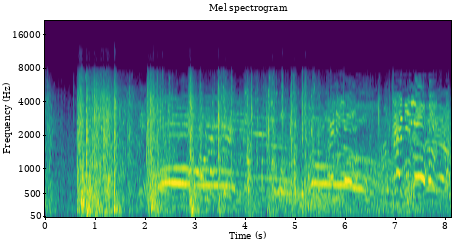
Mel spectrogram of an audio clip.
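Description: Lowrider hydraulics hopping a car: sharp bangs and slams as the car is thrown up and lands, about a second in and twice more over the next two seconds. Then a crowd shouting and whooping, growing louder near the end.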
